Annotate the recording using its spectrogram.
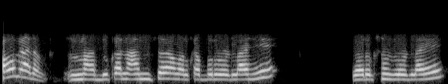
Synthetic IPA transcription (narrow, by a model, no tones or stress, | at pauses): ɦomæɽəm | ad̪ukanamt͡səaməlkap̬əɾɾoɽləaɦe | ɡəɾokʂənɾoɽləaɦe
